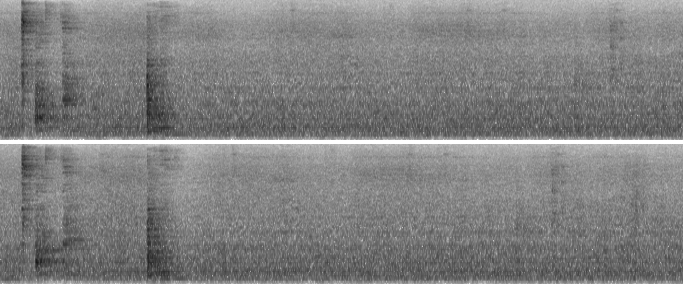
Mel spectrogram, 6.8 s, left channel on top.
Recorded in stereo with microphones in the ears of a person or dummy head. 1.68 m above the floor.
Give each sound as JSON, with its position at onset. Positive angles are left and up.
{"t": 0.2, "sound": "a thud", "side_deg": 60, "distance_m": 1.8}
